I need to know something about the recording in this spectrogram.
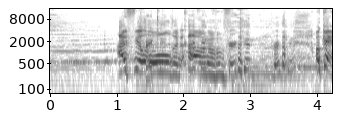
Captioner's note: cricket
